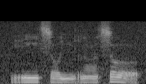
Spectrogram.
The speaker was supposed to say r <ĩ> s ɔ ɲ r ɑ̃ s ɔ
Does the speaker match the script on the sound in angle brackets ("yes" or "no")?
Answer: yes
